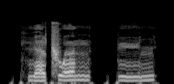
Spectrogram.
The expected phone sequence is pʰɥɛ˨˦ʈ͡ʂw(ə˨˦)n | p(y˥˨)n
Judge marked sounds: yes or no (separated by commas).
no, no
